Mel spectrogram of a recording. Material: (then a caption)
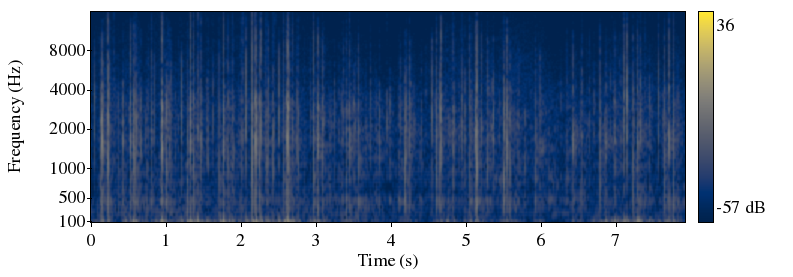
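Plastic. Fingertips tap and scratch along the top and side of a small, dark, rigid, hollow glasses case held in one hand. Quick, dry clicking taps with a hollow low thump come at an uneven pace, some faster and louder, others softer, between brief scratchy rustles. Each tap dies away almost at once.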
